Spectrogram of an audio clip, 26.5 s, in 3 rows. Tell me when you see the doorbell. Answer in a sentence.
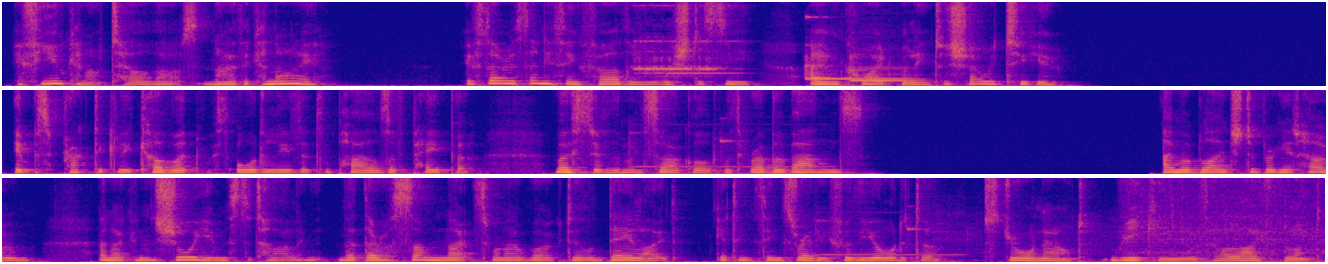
You can hear the doorbell from 4.2 to 6.2 s, from 12.9 to 14.4 s and from 23.1 to 24.1 s.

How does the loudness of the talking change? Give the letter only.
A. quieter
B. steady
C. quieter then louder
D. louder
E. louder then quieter
B.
